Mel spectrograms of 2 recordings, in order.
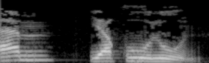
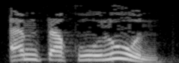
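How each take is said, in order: First: يقولون starting with a clear ي; Warsh reading. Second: تقولون starting with a clear ت, said slowly; Hafs reading. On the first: Teacher recites Warsh from Nafi for students. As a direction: say أم يقولون with the ي of the third person. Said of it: "ورش عن نافع يقول إيه؟". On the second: Teacher recites the Hafs reading for students, slowly. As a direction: say أم تقولون with the second-person ت. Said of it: "تقرأ بتاء الخطاب". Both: Shown as a demonstration.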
